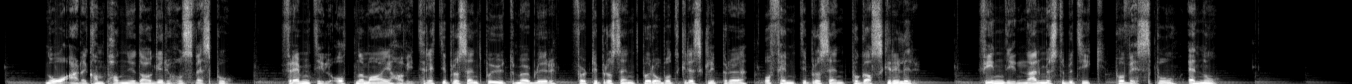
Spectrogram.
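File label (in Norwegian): Norwegian, advert; reklame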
